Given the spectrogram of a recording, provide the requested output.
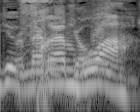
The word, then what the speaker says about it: framboise: Well, normally I get the framboise with, or framboy, whatever.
